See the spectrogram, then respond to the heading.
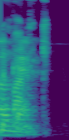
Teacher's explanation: you can kind of forget that first M in the word mnemonic. It starts with an N in pronunciation.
